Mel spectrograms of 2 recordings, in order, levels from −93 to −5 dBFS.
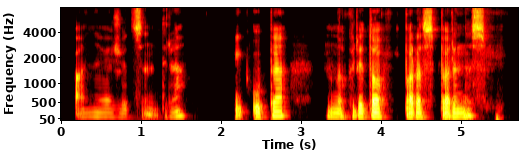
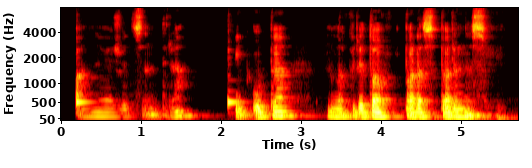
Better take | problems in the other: first | background sound (Cowbell); 11 dB below the speech // room echo; dies away in 0.4 s

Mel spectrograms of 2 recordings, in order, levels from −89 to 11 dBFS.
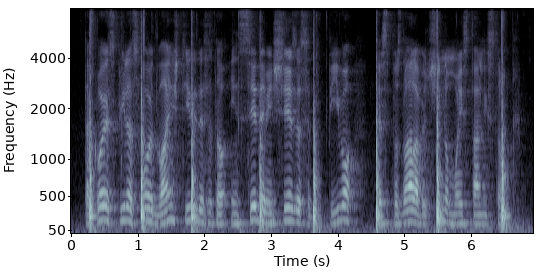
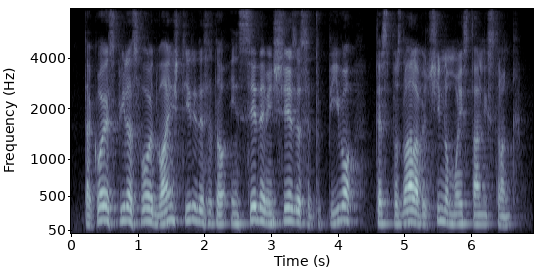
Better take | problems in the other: second | background sound (Hammer); 1 dB above the speech

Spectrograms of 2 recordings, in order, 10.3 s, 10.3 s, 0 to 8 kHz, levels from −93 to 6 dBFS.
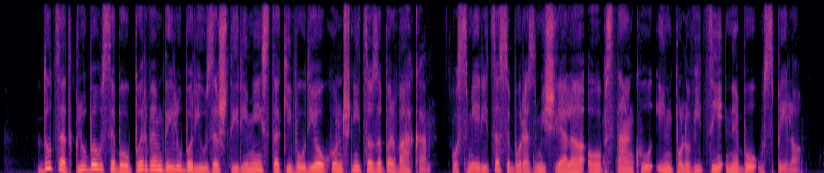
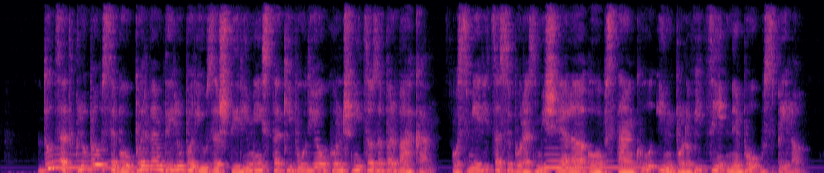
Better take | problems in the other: first | background sound (Bass guitar); 12 dB below the speech // room echo; dies away in 0.3 s

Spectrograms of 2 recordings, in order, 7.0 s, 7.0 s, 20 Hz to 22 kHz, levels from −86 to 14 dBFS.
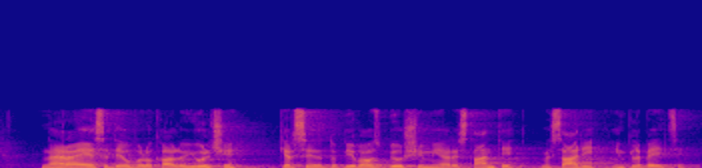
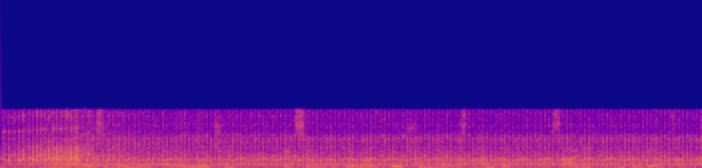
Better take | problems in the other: first | background sound (Engine starting / Bus); 5 dB above the speech

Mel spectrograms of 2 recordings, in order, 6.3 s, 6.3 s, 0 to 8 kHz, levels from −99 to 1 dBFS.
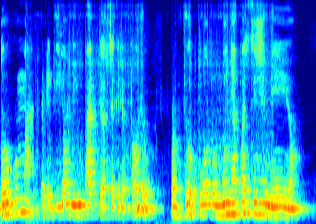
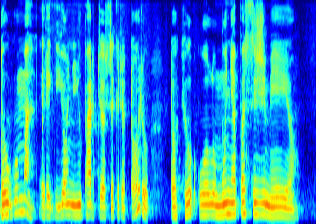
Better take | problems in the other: second | noise reduction (neural separator model SepFormer DNS4)

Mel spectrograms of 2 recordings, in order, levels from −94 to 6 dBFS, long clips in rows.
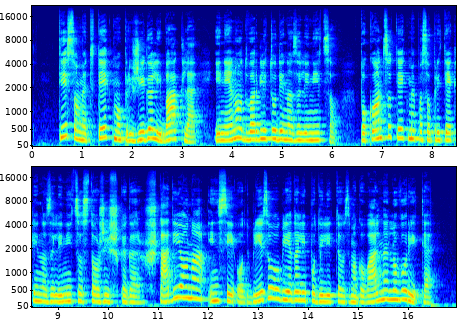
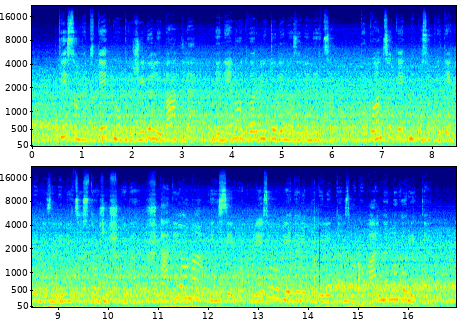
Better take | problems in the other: first | background sound (Mechanisms); 1 dB above the speech

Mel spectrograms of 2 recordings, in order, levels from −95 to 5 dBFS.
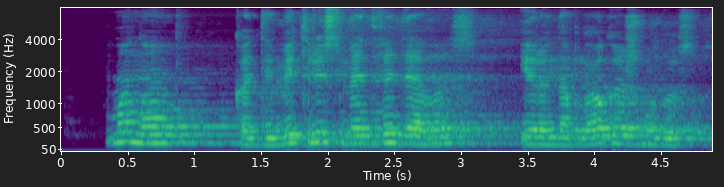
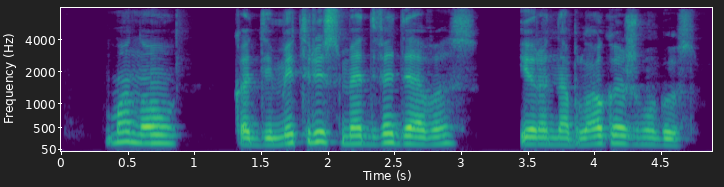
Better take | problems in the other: second | room echo; dies away in 1.9 s

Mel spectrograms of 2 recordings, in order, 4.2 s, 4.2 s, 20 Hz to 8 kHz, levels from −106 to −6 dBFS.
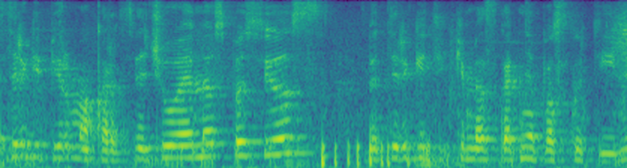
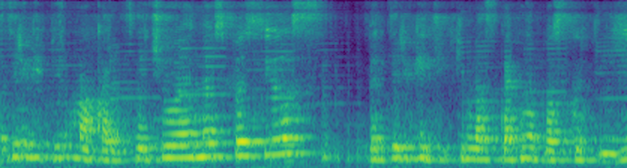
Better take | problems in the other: first | noise reduction (neural separator model SepFormer DNS4)

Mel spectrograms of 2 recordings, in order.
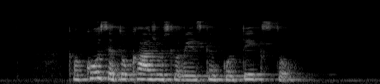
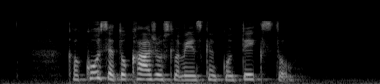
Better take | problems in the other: second | room echo; dies away in 0.5 s

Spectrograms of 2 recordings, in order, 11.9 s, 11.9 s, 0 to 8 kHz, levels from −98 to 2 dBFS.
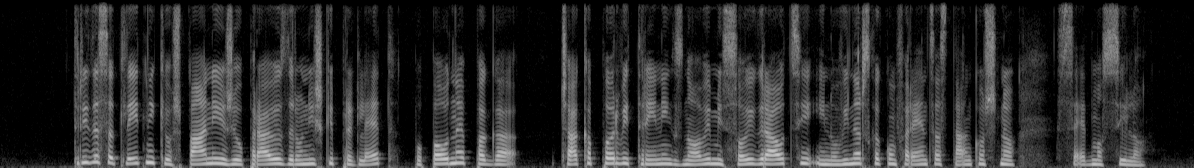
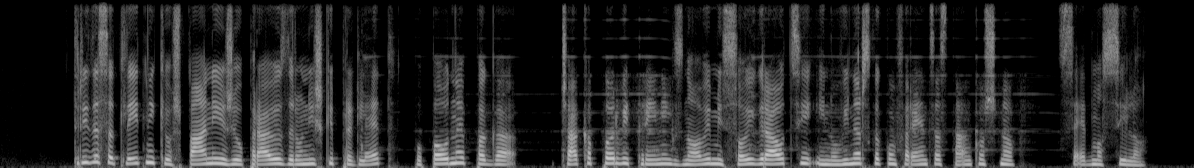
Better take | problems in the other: first | noise reduction (neural mask model DeepFilterNet 3)

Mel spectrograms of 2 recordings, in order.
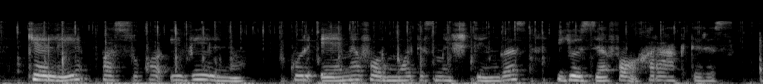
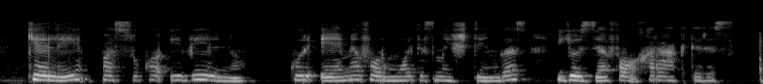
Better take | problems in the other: second | background sound (Typing); 7 dB below the speech

